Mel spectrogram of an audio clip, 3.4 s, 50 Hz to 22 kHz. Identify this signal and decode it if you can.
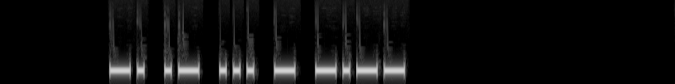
Morse code, heard as a keyed tone, about 36 wpm, 700 Hz. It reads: NASTY
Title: Five Letter Words - 35wpm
